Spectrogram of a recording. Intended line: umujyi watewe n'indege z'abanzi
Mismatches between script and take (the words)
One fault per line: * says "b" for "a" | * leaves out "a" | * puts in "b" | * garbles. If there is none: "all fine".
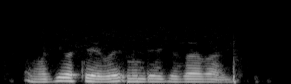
all fine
